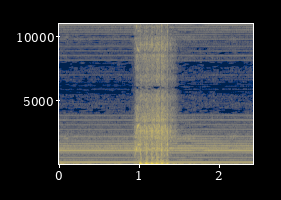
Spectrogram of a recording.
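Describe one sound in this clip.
A toy gun fires a rapid burst of shots close by.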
